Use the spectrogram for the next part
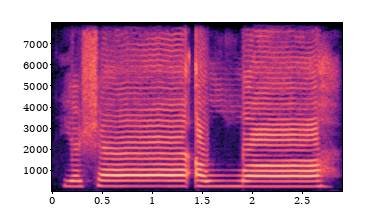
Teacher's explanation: یہاں لفظ الجلالہ کا حکم ہے تفخیم، ہم یہ کلمہ کو موٹی آواز میں پڑھیں گے کیونکہ اس سے پہلے والے حرف پہ حمزہ پہ زبر ہے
